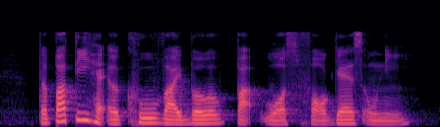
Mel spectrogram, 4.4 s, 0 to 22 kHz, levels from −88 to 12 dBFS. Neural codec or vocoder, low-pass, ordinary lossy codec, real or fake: none; none; none; real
